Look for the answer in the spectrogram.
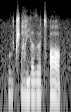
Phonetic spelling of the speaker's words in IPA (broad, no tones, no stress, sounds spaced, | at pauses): o̤ t͡ʃʼ a̤ j ə ð ɵ t͡sʼ ɒ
